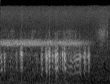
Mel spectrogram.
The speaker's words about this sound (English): In Missouri, this species probably breeds in early spring. We'll pause now to hear the call of a wood frog, a rare sound.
